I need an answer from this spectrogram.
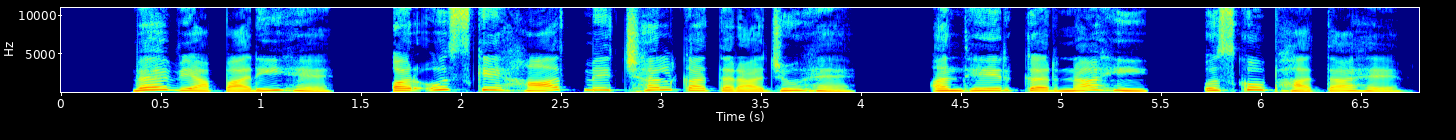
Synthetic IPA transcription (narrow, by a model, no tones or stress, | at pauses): ʋɛɦʋjaːpaːɾiɦɛː | ɔːɾʊskeɦaːt̪̚ʰmẽt͡ʃʰɐlkat̪ɐɾaːd͡ʒuɦɛː | ɐ̃nd̪ʱeːɾkɐɾnaɦi | ʊskobʱaːt̪aɦɛː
